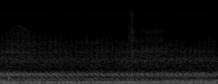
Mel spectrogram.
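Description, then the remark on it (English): A loud, throaty straight-pipe exhaust from a passing vehicle, a deep rumbling drone with steady low engine harmonics that holds for about two seconds with no voices. “Straight pipes.”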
